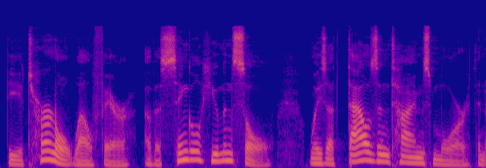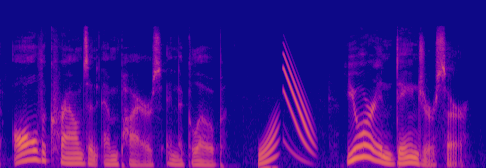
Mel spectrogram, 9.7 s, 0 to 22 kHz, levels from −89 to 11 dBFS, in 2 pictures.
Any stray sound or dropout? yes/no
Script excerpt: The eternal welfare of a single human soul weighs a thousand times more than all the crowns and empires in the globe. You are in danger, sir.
yes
